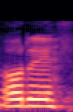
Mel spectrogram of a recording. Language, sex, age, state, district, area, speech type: Urdu, female, 30-45, Bihar, Khagaria, rural, spontaneous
